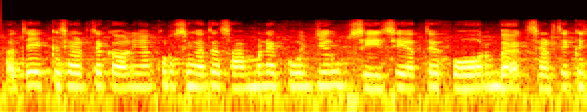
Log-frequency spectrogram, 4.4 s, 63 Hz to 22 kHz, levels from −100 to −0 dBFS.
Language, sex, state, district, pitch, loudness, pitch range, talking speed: Punjabi, male, Punjab, Fazilka, 240 Hz, -12 LUFS, 225-250 Hz, 215 wpm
